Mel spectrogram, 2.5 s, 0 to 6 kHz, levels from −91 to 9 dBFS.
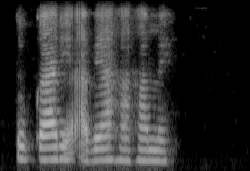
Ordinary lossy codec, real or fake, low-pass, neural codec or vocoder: Opus, 16 kbps; real; 5.4 kHz; none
